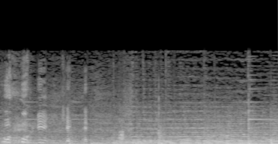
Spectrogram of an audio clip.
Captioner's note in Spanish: Risas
